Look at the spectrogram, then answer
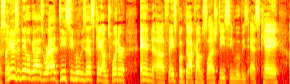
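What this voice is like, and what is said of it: Hoarse, partly lost voice. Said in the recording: “My voice is kind of lost”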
